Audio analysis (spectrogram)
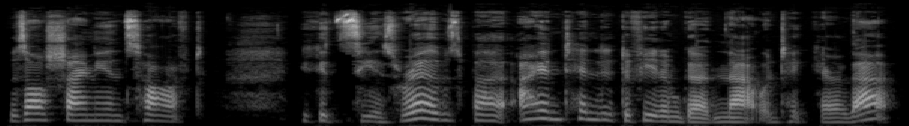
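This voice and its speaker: Low-voiced woman reading a children's novel aloud. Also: normal speed, darkish tone. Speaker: elementary teacher reading aloud.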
